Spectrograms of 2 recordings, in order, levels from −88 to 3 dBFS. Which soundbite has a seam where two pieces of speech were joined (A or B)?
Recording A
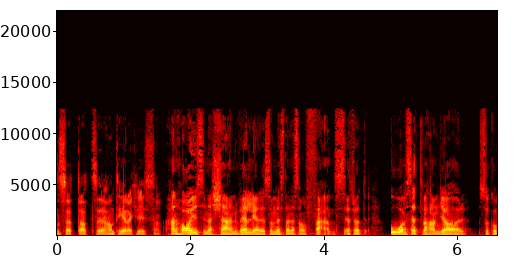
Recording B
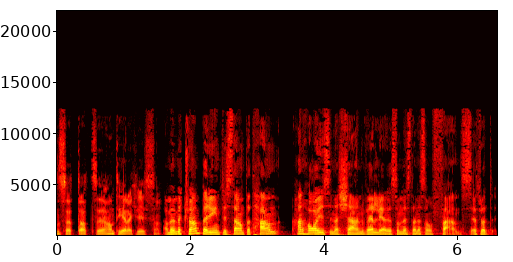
A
